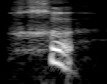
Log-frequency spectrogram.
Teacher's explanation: puff of air being pushed up through a relatively open throat constrict the air channel a little tiny bit with the back of the tongue and you've got huh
